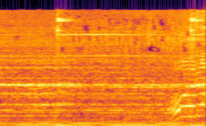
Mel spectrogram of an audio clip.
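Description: Hindi patriotic song with held instrumental chords over a steady bass, between sung lines; near the end a voice slides upward into the next line.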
